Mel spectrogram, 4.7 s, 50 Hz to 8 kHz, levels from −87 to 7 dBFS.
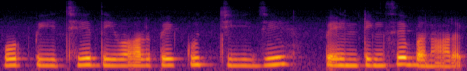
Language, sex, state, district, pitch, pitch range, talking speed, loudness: Hindi, female, Uttar Pradesh, Saharanpur, 225 Hz, 220-240 Hz, 115 wpm, -18 LUFS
